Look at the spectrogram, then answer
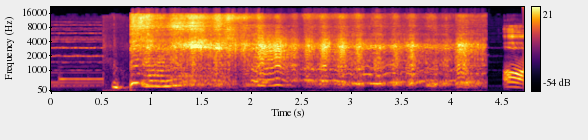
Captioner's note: stifled laughter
